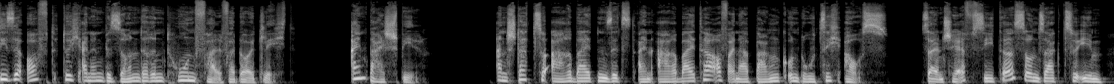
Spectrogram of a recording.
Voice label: Sarkasmus Freundlich

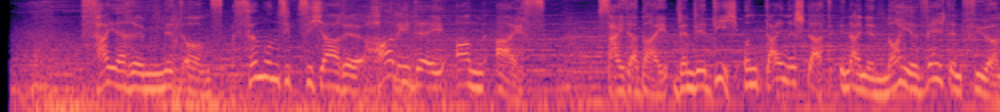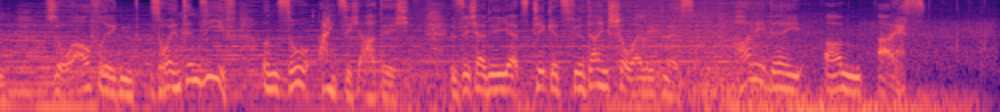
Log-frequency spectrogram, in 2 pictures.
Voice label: Aufgeregt; Fremdtake

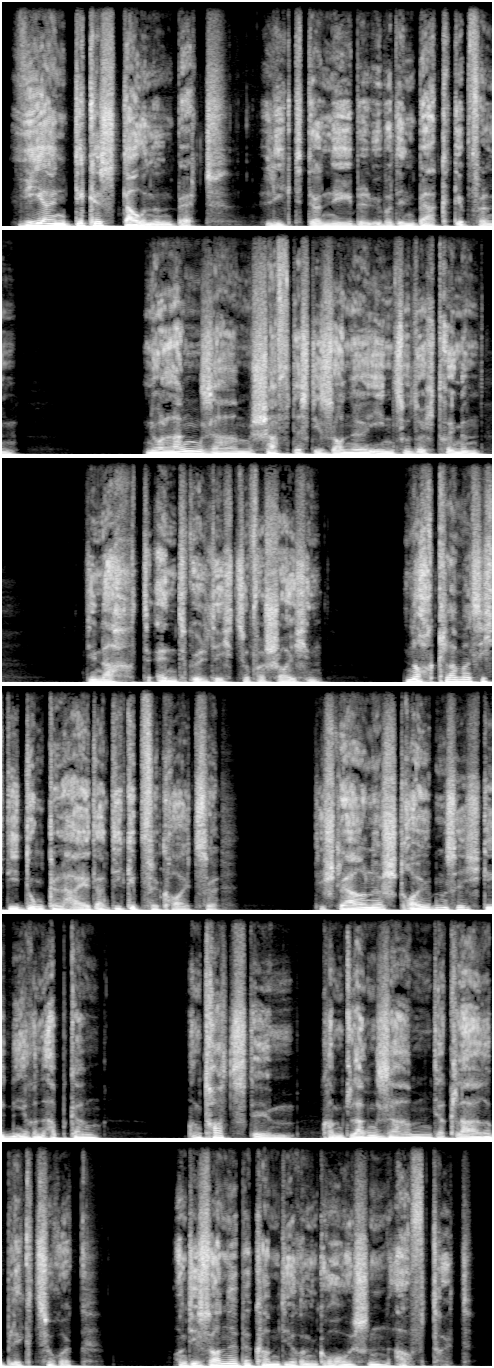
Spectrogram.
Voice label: Schauspiel Sanft

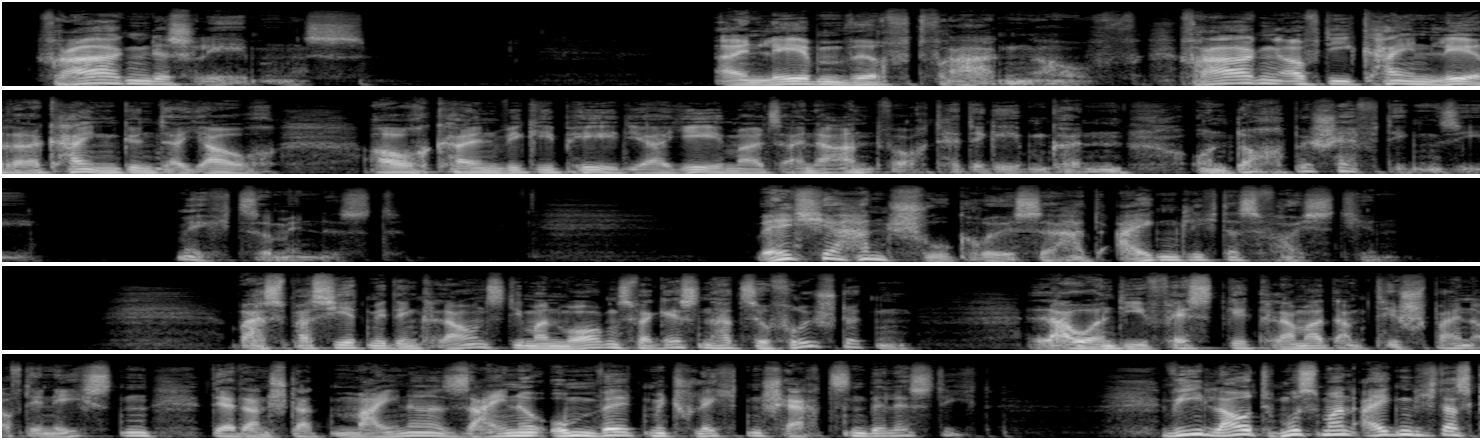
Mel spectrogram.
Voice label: Schauspiel Dynamisch

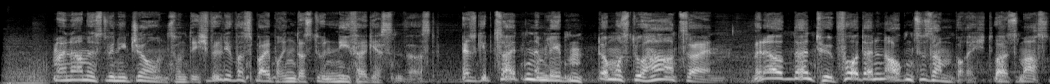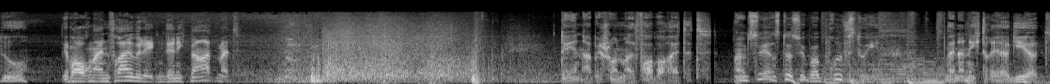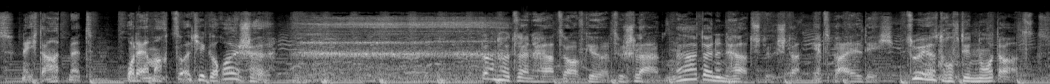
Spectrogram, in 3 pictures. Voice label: Lebendig

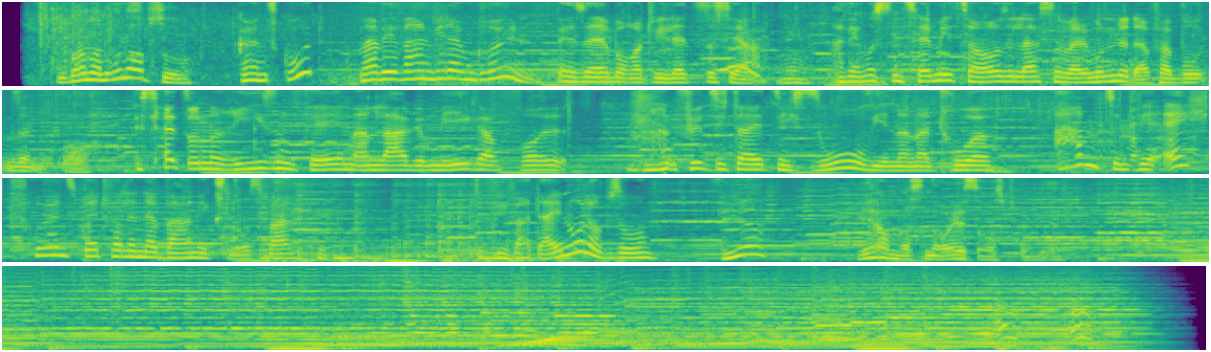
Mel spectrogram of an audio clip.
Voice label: Dynamisch

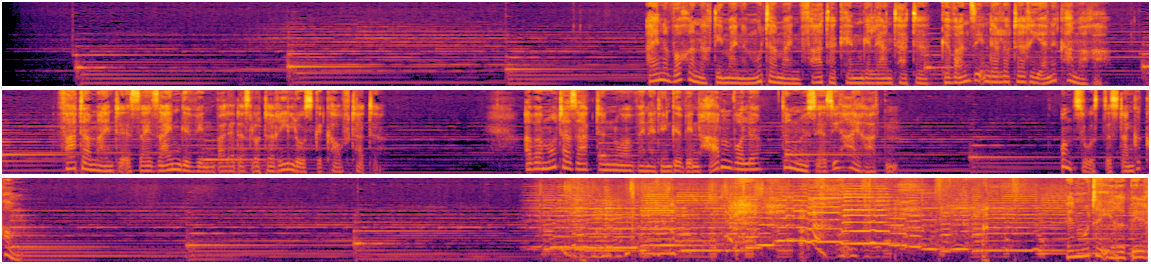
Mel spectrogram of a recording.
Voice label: Off Sanft

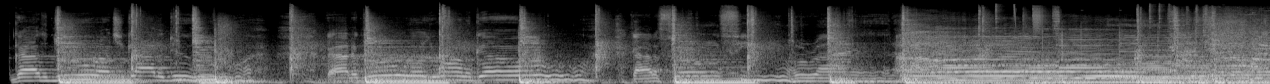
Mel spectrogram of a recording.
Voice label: Werbung Cool

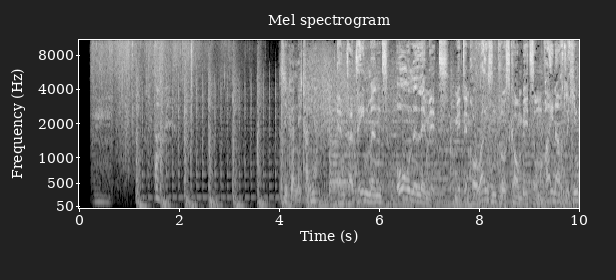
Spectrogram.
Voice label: Akzent Schweizerdeutsch; Fremdtake

